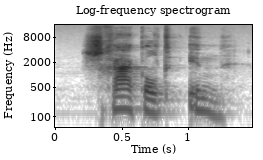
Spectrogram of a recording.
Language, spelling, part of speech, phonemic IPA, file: Dutch, schakelt in, verb, /ˈsxakəlt ˈɪn/, Nl-schakelt in.ogg
- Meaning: inflection of inschakelen: 1. second/third-person singular present indicative 2. plural imperative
